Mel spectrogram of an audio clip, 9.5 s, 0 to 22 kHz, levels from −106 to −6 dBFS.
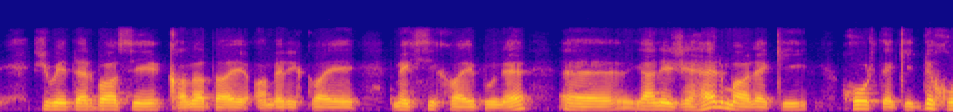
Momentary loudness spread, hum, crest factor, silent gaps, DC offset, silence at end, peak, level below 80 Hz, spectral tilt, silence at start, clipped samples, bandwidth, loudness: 8 LU; none; 14 dB; none; under 0.1%; 0 s; -8 dBFS; -68 dBFS; -9 dB/octave; 0.4 s; under 0.1%; 7.2 kHz; -22 LUFS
